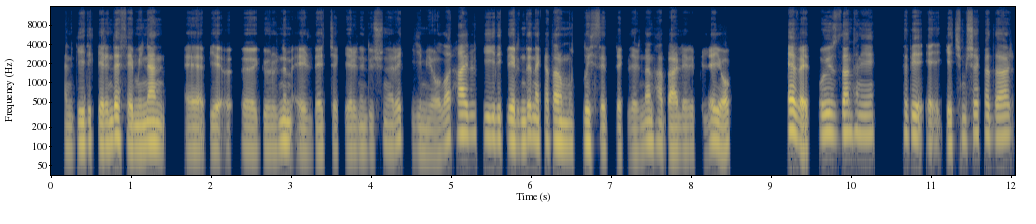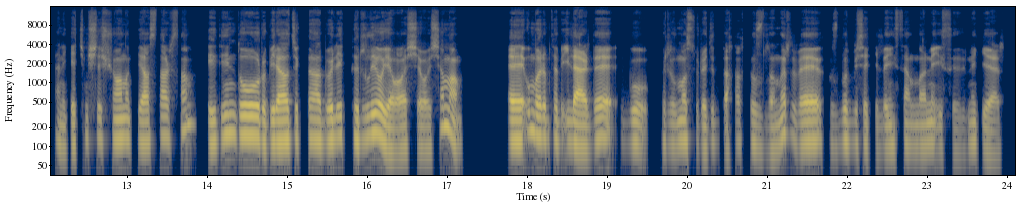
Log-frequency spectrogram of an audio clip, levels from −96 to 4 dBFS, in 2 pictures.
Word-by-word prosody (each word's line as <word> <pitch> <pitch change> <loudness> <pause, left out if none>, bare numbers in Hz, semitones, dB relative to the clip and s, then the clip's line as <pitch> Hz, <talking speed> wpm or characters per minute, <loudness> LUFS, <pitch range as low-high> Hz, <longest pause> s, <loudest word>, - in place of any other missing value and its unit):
hani, 105 -2 -9
giydiklerinde 120 +2 +3
feminen, 115 -1 +3 0.3
eee, 100 0 -1
bir 105 - 0
ö - - -10
ö 100 -2 -2
görünüm 105 +5 -2
elde 95 -1 -4
edeceklerini 100 0 -7
düşünerek 110 +5 -6
giymiyorlar. 100 +6 -5
Hâlbuki 160 0 +4
giydiklerinde 140 -2 +2
ne 135 - +3
kadar 130 -1 +3
mutlu 120 +1 -1
hissedeceklerinden 105 +1 -4
haberleri 105 -3 -1
bile 90 - -2
yok. - - +3 0.7
Evet, 180 -2 +9
o 160 0 +1
yüzden, 165 0 +3
hani, 155 -1 -3 0.4
tabii, 155 -1 0
eee, - - -5
geçmişe 135 +5 -2
kadar, 150 -1 0
hani, 110 -6 -10
geçmişle 140 +4 -6
şu 135 0 -7
anı 135 +1 +1
kıyaslarsam 145 - -3 0.2
dediğin 150 +6 -1
doğru 150 -4 +6
birazcık 130 +2 +3
daha, 135 -2 +1
böyle, 135 +3 +1
kırılıyor 145 +3 +2
yavaş 105 -2 +1
yavaş 100 - -5
ama, 210 0 +1 0.6
eee, 130 0 +7
umarım 150 -5 +2
tabii, 135 -2 -7
ileride 125 +1 +4
bu 125 -1 -5 0.2
kırılma 120 +2 -4
süreci 125 -2 -9
daha 125 -1 -8
hızlanır 115 +7 -6
ve 125 +2 +4
hızlı 120 +3 -8
bir - - -9
şekilde 105 -3 -9
insanlar 110 +1 -7
ne 120 - -4
istediğini 105 +2 -12
giyer. 85 -5 -4
125 Hz, 150 wpm, -25 LUFS, 105-140 Hz, 0.7 s, Evet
